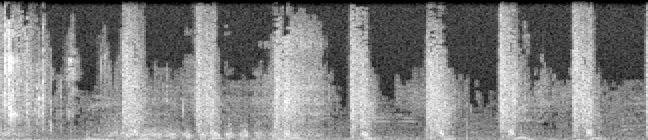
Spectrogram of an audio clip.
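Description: Heavy blows thud repeatedly into a carcass.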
